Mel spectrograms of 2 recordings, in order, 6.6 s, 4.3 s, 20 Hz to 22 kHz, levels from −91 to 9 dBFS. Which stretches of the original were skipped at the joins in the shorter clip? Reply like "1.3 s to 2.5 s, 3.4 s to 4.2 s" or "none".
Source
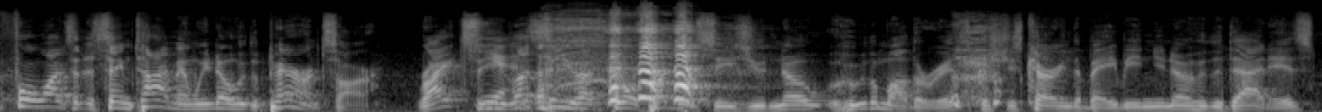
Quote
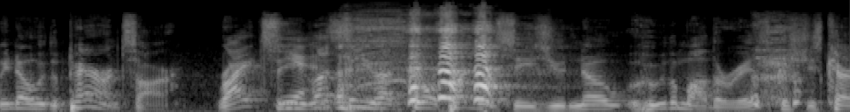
none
